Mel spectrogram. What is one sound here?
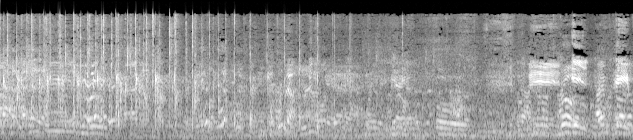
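A crowd of young people chatters all around.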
